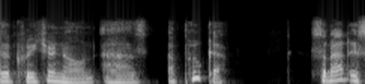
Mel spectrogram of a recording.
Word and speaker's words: Púca: Is it possible to survive an encounter with a puka?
